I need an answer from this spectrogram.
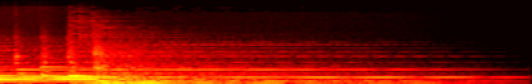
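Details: Soft mallet-percussion music rings out and slowly fades, with no animal voice anywhere.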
